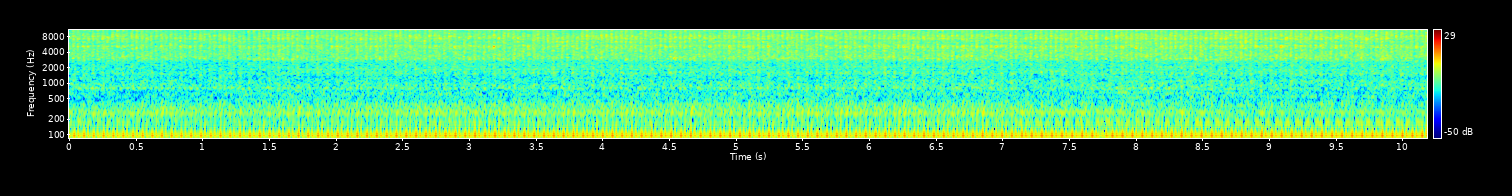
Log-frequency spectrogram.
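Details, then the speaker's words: 1978 VW Super Beetle with L-Jetronic fuel injection after timing and mixture tuning, with the mixture backed out half a turn because it was probably too rich. A low, even flat-four idle around 800 rpm with no hunting; normal idle. "Yeah. I mean, I think I like it. I think I like it where it is."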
